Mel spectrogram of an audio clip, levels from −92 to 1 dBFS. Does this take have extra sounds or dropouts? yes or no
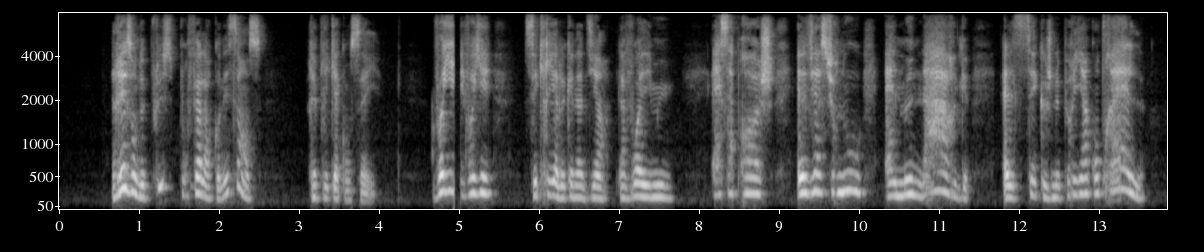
yes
